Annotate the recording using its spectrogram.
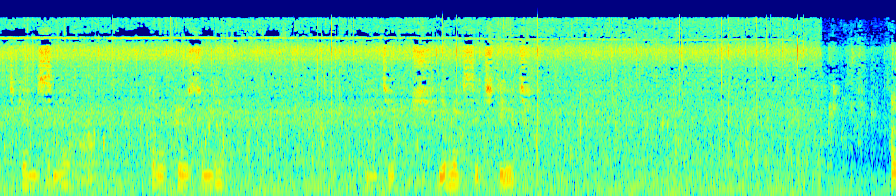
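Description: Meat sizzles steadily in a hot pot.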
